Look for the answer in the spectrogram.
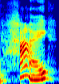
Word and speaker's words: high: Lembrando, esse high tem a mesma pronúncia do hi, hello, how are you doing? Ok? High. Então, esse GH, você não precisa se preocupar com ele.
